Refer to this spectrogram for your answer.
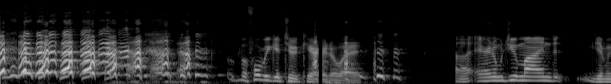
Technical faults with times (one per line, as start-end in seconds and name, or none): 3.18-3.23 gap at a join of encoded pieces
